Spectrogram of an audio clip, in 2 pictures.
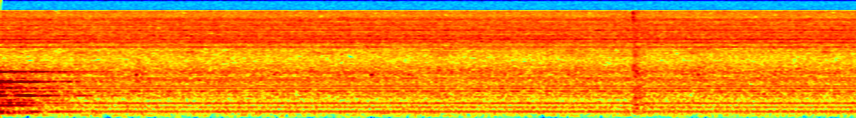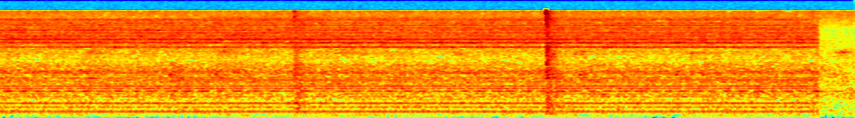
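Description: Steady electrical mains hum, a low buzz with a ladder of overtones, under a silent stretch of TV audio. There are a few faint ticks, and the tail of music fades out at the very start.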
